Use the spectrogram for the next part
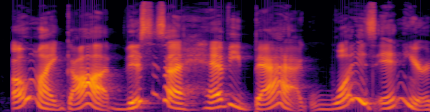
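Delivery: loud, slow mock strain at a heavy bag; a driver grunting at a heavy bag, loud and slow; imitating cab driver. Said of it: "he's like".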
